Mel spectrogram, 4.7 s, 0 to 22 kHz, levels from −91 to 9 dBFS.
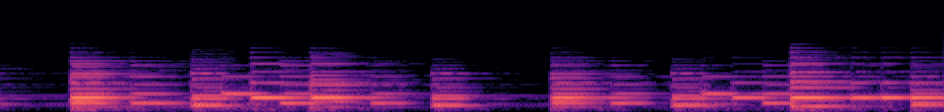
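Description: A noise suppressor applied to music or sounds is at work throughout this audio: a processor built for speech keeps treating sustained and ambient parts of the sound as noise, so the level swings by around 10 dB as it clamps down and lets go. Sharper onsets pass largely intact, while held material and decaying tails are pulled down, giving the sound an uneven, pumping quality and a thinned-out body. Sound cut by the noise suppressor is clearest from 0.00 to 0.35 s and again from 2.41 to 2.75 s, where the reduction reaches about 12 dB. In each stretch, lasting a few hundred milliseconds, the suppressor judged the steady or fading portion to be noise and turned it down harder than its surroundings, so those passages sink and their decay is cut short rather than ringing out naturally.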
